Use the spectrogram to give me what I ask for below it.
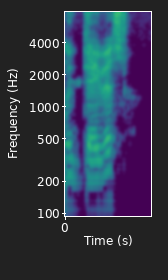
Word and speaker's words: Luke Davies: So Luke Davies is actually pronounced Luke Davis.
